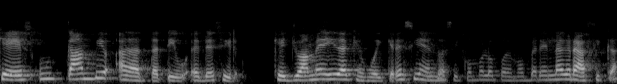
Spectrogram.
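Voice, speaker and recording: A woman talks at a moderate pace with a strong Colombian Caribbean accent. Her pitch is fairly high, and the background is quiet. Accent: Colombian coastal (costeño), strong. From Colombian Caribbean coast (Sincelejo, Sucre). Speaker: speech therapist. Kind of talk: lecture.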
